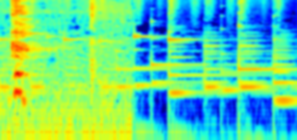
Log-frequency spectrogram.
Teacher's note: The G sound is produced at your velum or your soft palate. So you can feel when you pronounce the sound G, it is at your soft palate. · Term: velar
